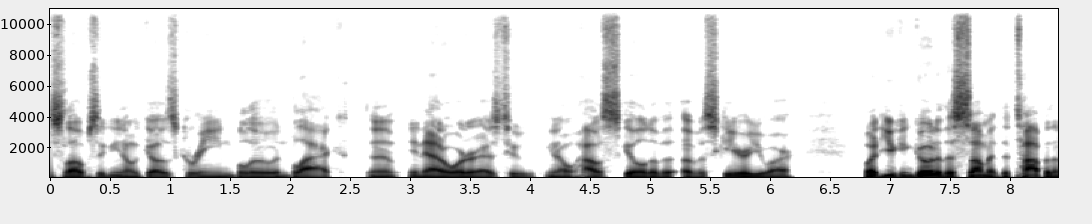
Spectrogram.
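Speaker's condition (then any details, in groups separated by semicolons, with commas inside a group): No condition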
